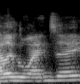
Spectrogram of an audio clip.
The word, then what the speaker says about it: Alajuelense: Alajuelense?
